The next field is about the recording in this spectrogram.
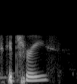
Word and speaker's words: Catrice: My name is Catrice. – Spell that for me, please. – C-A-T-R-I-C-E.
